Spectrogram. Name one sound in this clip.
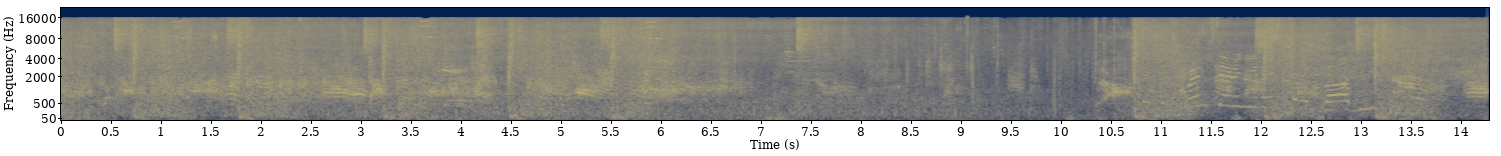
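Guns fire in rapid bursts of loud blasts.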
